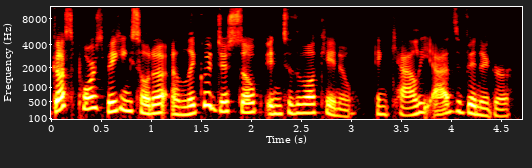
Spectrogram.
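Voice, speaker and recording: A woman hosting a children's read-aloud, narrating a storybook in an expressive, animated way. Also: mid-range voice, fairly quick, vocal fry.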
